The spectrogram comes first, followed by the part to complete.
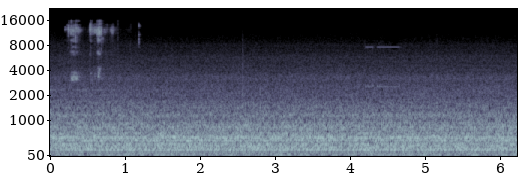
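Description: Steady whooshing airflow of a biosafety cabinet's blower, with a low hum under it. A few faint ticks about half a second in.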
